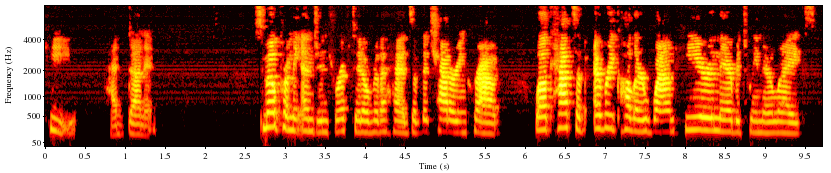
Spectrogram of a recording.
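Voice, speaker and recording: A woman's voice: medium pitch, moderate pace, sharp tone, no echo, lo-fi sound. A woman reading a children's novel aloud as a storyteller. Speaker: storybook reader.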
